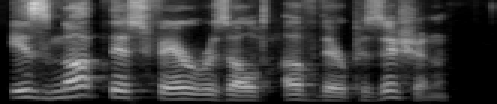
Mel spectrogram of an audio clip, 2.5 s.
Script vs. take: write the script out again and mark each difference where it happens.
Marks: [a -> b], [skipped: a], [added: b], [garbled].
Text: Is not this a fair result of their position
Is not this [skipped: a] fair result of their position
